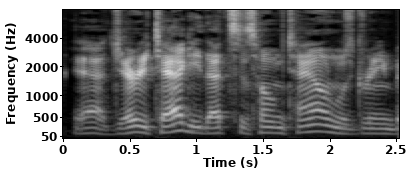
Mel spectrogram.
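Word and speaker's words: Tagge: Jerry Tague, is that how you say it? – Taggy.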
